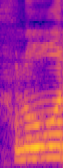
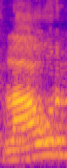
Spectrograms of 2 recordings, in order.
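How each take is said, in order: First: The vowel is pronounced like 'or'. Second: The vowel is pronounced like 'ow'. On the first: The speaker calls it right. "ये फ्लोर है" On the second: The speaker calls it wrong. "फ्लावर नहीं है"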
